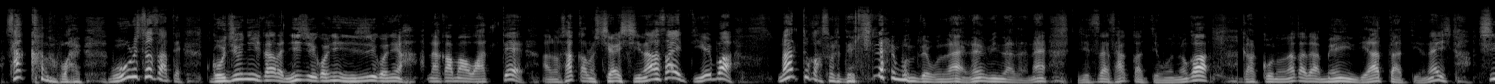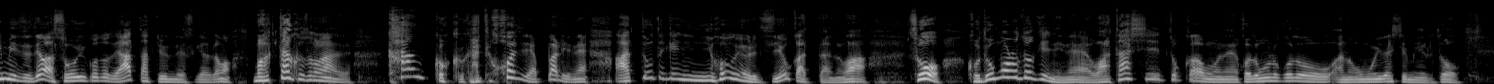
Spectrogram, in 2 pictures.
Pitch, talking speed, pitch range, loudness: 145 Hz, 360 characters per minute, 120-205 Hz, -27 LUFS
